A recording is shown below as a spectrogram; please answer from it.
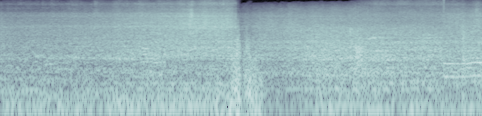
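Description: Steady low rumble and hiss of vehicle road noise, with a short loud thump about three seconds in, after which the sound changes abruptly.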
